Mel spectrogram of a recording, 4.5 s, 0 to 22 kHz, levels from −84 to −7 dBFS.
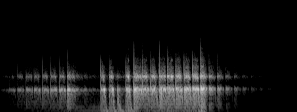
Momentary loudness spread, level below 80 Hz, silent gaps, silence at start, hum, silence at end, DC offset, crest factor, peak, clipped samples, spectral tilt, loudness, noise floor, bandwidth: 20 LU; -64 dBFS; none; 0.25 s; none; 0.9 s; under 0.1%; 20 dB; -14 dBFS; under 0.1%; -3 dB/octave; -33 LUFS; -88 dBFS; 5.4 kHz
